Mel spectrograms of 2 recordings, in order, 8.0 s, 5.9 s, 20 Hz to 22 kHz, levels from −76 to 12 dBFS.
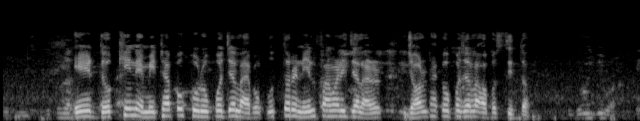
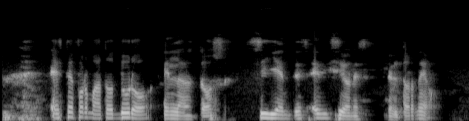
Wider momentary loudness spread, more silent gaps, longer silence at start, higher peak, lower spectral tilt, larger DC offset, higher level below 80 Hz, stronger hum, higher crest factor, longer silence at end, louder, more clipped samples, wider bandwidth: first, 15 LU vs 10 LU; neither; first, 0.2 s vs 0.05 s; about the same, -2 dBFS vs -2 dBFS; second, -6.5 dB/octave vs -8.5 dB/octave; neither; second, -54 dBFS vs -46 dBFS; neither; about the same, 14 dB vs 14 dB; about the same, 0.3 s vs 0.4 s; about the same, -14 LUFS vs -16 LUFS; neither; first, 7.6 kHz vs 6.4 kHz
